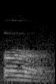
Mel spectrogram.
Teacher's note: central part is going up because the tip is curling back there's some tension in my tongue when I say IR because there's curling and there's Rising here in the central part of my tongue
